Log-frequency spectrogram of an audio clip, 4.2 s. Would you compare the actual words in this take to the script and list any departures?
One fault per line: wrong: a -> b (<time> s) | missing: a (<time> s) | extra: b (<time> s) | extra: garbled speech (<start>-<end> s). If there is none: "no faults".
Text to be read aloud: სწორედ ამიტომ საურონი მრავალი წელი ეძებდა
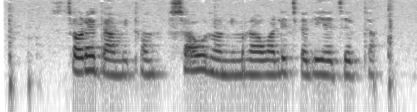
no faults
